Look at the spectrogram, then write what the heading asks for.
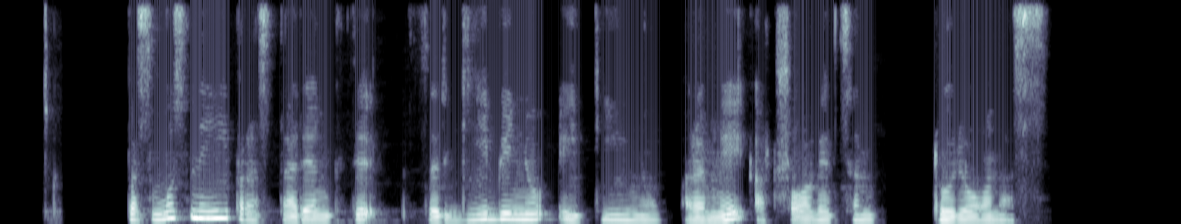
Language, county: Lithuanian, Klaipėda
